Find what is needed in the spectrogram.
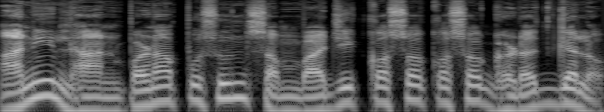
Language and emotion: Goan Konkani, neutral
